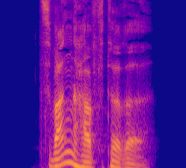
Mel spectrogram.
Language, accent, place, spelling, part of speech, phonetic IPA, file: German, Germany, Berlin, zwanghaftere, adjective, [ˈt͡svaŋhaftəʁə], De-zwanghaftere.ogg
- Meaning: inflection of zwanghaft: 1. strong/mixed nominative/accusative feminine singular comparative degree 2. strong nominative/accusative plural comparative degree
